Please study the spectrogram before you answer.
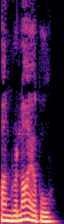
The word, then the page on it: unreliable: British English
